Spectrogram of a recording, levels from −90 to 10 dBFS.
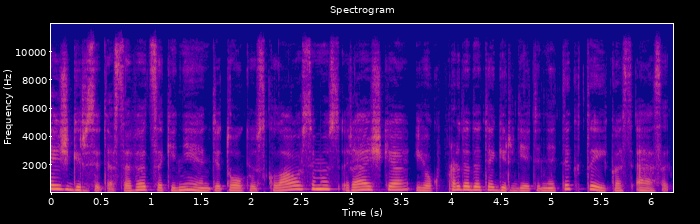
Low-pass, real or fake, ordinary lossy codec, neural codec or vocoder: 10.8 kHz; real; Opus, 64 kbps; none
